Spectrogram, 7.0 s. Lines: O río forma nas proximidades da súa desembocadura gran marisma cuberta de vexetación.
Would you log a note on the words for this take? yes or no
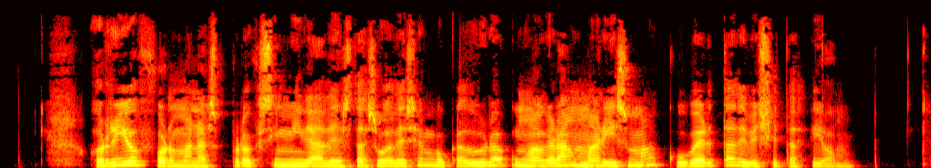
yes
